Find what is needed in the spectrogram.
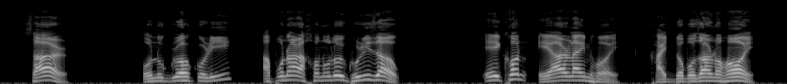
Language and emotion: Assamese, angry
